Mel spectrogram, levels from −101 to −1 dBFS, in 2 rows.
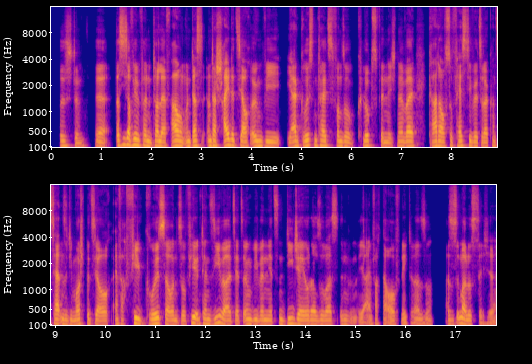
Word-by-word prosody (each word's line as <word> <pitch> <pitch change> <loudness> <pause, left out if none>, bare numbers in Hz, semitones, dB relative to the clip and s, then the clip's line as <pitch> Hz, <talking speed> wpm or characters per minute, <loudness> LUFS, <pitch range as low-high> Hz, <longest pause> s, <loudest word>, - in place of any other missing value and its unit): Das 125 -1 -3
stimmt. 125 -1 -6 0.2
Ja. 115 -2 0
Das 130 +2 +3
ist 155 +1 +4
auf 145 -3 +5
jeden 145 -2 +4
Fall 130 0 0
'ne 120 -3 +1
tolle 120 +1 +4
Erfahrung 115 +2 +3
und 120 -1 0
das 130 +1 +3
unterscheidet's 130 +2 +5
ja 120 - +5
auch 120 - -2
irgendwie, 120 -2 0
ja, 115 +3 +3
größtenteils 125 0 0
von 120 -2 -2
so 115 -3 -3
Clubs, 130 0 -2
finde 110 -1 -4
ich, - - -9
ne, 120 -1 -2
weil 120 0 +4 0.3
grade 120 +2 +2
auf 115 -1 +1
so 120 - 0
Festivals 120 -1 -1
oder 110 0 +1
Konzerten 120 +1 0
sind 115 -2 -5
die 110 - -3
Moshpits 120 +1 -2
ja 115 - +2
auch 110 +1 -1
einfach 115 -2 -8
viel 130 -5 +2
größer 125 0 +4
und 110 -1 -2
so 110 -1 -4
viel 150 +4 +2
intensiver 125 +3 -1
als 110 0 0
jetzt 110 - -5
irgendwie, 115 -2 -2
wenn 110 0 -1
jetzt 110 0 -6
'n 115 -3 -4
DJ 125 -3 +1
oder 115 0 0
sowas 110 0 -3
in 110 -1 -10
ja, - - -5
einfach - - -8
da - - -6
auflegt - - -6
oder - - -5
so. - - -10 0.2
Also, 110 0 -6
ist - - -3
immer 140 -4 +2
lustig, 110 +3 -5
ja. 140 - -8
120 Hz, 220 wpm, -24 LUFS, 110-125 Hz, 0.3 s, auf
